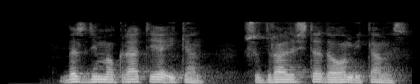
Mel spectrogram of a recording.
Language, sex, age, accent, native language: Uzbek, male, 12-17, Jizzax, Uzbek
